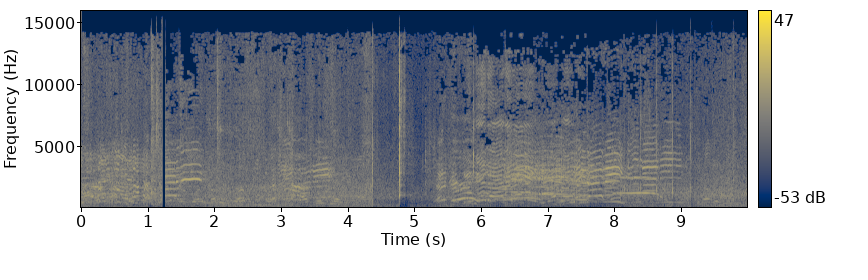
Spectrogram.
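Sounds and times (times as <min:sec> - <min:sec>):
spectators' voices: 0:00.0 - 0:10.0
bat cracking a ball: 0:04.8 - 0:05.3.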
